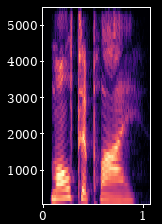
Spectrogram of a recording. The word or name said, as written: multiply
